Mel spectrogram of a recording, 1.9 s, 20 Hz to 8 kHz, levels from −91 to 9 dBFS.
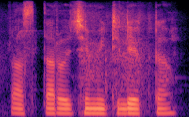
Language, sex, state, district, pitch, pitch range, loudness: Bengali, male, West Bengal, Alipurduar, 120 Hz, 115-120 Hz, -17 LUFS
